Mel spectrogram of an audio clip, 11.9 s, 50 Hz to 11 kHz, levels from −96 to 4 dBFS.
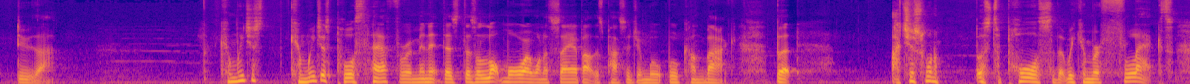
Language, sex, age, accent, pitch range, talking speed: English, male, 30-49, British, 115-130 Hz, 205 wpm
